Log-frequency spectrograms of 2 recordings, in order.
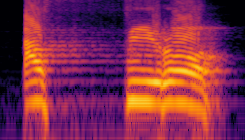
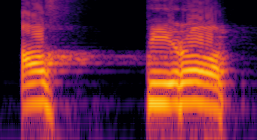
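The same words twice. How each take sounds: First: The first s is light and thin. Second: The first s is heavy and thick. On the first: "Boleh dibaca dengan sin. Jadi baca tipis" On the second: "Boleh pakai sod, dibaca tebal"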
